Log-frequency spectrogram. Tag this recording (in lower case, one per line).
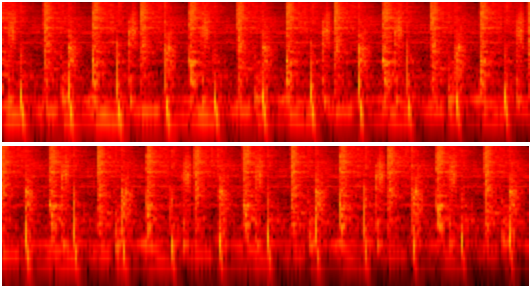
music
musical instrument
